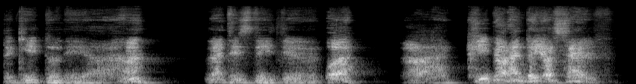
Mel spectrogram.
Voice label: joke, en US; Viktor; Character Voices - English

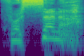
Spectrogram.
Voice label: ultimate effort; Lucian

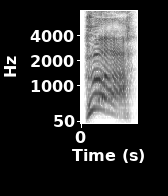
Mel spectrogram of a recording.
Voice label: spellcast effort; Jayce

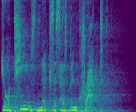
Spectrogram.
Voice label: female, Nexus; Odin

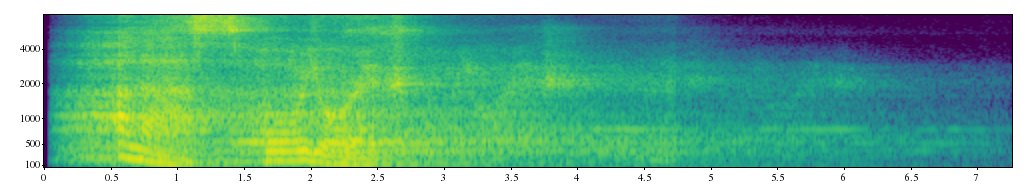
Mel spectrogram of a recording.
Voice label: altar capture, female, en US; Yorick

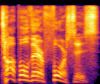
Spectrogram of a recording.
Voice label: attack, en US; JarvanIV

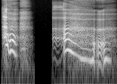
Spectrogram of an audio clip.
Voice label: dying, en US; MissFortune

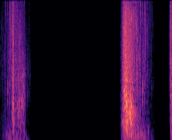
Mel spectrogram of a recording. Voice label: human emote taunt; Elise

